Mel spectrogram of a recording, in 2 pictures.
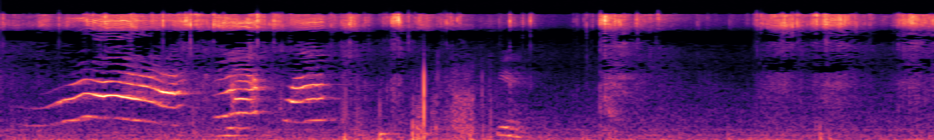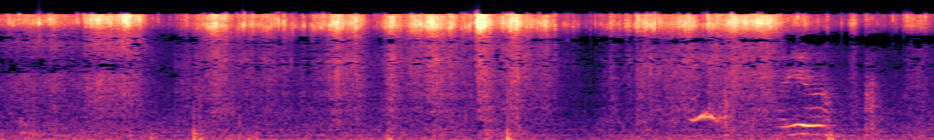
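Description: Cellophane basket wrap crinkling and rustling as it is pulled and handled, in dense bursts that grow louder in the second half. Near the start there is a short, high squeal that rises and falls in pitch.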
